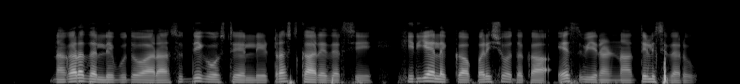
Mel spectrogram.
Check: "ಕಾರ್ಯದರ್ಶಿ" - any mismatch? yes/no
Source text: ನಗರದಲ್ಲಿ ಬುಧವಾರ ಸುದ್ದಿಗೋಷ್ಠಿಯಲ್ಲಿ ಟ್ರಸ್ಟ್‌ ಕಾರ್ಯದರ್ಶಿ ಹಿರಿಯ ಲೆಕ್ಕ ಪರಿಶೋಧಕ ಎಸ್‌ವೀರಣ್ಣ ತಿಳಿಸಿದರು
no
